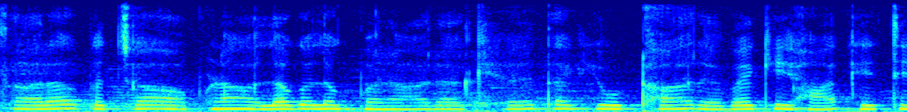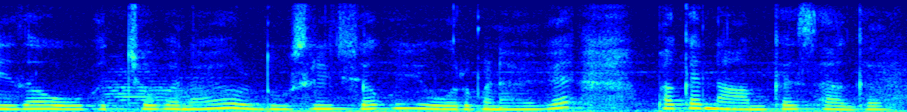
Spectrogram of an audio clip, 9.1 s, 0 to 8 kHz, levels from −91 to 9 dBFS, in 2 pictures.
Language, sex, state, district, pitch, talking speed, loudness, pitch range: Hindi, female, Rajasthan, Nagaur, 255 Hz, 180 wpm, -33 LUFS, 240-260 Hz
